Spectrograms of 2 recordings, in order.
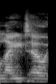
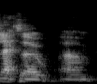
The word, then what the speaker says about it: Leto: commented that, you know, it's not Leto, it's Leto, because that really fucking matters when you make an album as shit as he did.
